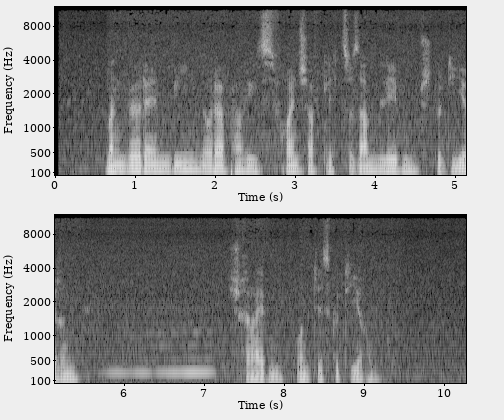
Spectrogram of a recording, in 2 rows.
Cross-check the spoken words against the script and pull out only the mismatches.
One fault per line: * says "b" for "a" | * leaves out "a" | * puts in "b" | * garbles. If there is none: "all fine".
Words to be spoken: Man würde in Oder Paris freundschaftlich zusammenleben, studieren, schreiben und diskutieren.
* puts in "Wien"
